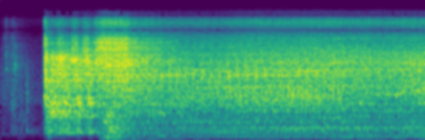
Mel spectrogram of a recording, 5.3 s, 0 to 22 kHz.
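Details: BMW E46 M3, first startup after installing a Turner Motorsport CSL carbon airbox with MAP sensor conversion and modified ECU: quick crank, then it catches cleanly into an even, smooth idle with no misses or knocks. Normal start.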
